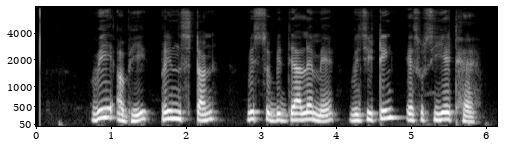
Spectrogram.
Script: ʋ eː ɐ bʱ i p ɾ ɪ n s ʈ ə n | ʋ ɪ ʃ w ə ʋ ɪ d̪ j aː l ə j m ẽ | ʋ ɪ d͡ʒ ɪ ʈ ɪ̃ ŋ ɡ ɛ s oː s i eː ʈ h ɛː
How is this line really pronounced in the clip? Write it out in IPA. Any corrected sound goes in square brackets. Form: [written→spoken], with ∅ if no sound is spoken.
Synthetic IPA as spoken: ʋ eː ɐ bʱ i p ɾ ɪ n s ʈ ə n | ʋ ɪ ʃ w ə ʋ ɪ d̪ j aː l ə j m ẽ | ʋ ɪ d͡ʒ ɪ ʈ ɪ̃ ŋ ɡ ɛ s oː s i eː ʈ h ɛː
